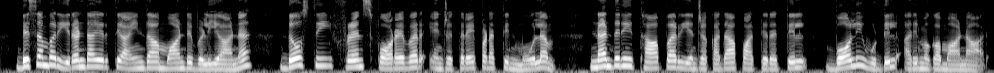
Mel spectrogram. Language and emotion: Tamil, neutral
